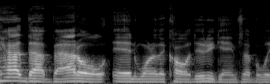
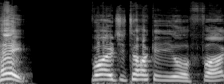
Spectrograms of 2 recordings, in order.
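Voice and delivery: very loud, pitched-up taunting voice; 8 semitones higher, 13 dB louder than usual. Retelling what a thirty-year-old in the game lobby would say: imitating a thirty-year-old lobby player. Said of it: "Some thirty-year-old in the lobby would be like".

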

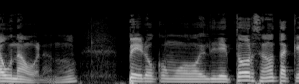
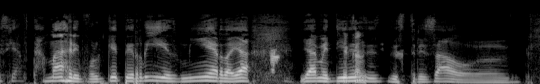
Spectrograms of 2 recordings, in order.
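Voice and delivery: normal talking voice

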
